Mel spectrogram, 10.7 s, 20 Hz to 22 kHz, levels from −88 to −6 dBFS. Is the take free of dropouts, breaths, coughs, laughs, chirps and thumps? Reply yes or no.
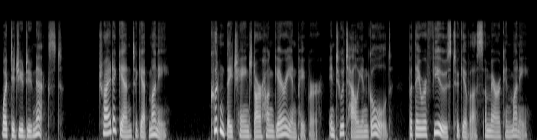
yes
